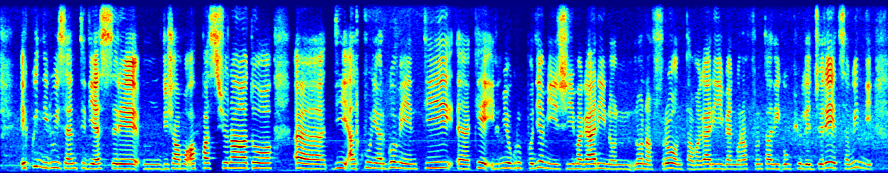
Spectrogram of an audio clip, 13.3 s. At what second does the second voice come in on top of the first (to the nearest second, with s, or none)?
none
